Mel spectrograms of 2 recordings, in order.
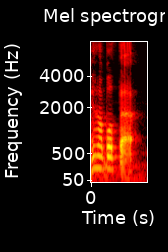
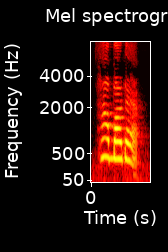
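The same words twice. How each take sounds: First: Said in the usual way. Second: Pitched well up, mocking the line; mock high retake. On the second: Shown as a demonstration. Reader mocking the fanfic line, pitched high. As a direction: squeak it back sarcastically.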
